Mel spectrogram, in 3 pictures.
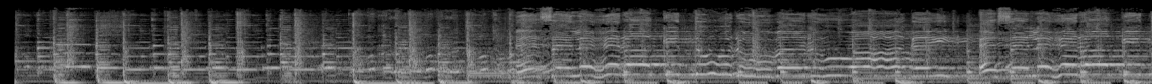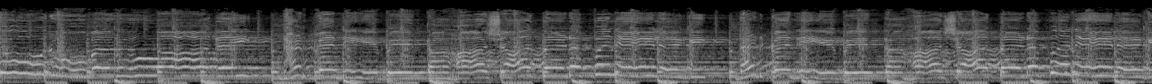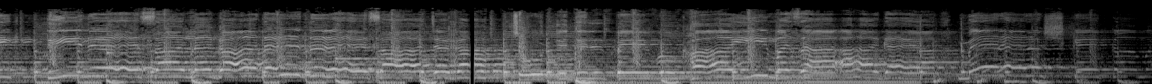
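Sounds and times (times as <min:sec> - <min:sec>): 
romantic version song ringtone: 0:00.2 - 0:34.4.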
